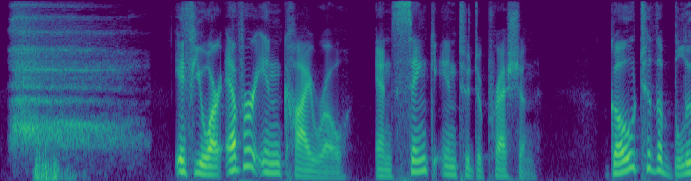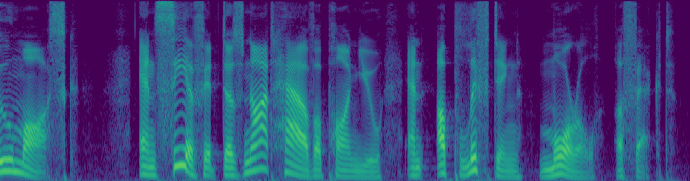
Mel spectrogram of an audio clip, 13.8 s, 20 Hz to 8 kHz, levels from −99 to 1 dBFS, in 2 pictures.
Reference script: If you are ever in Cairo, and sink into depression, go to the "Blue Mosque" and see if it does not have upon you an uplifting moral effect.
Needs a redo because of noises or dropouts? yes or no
yes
